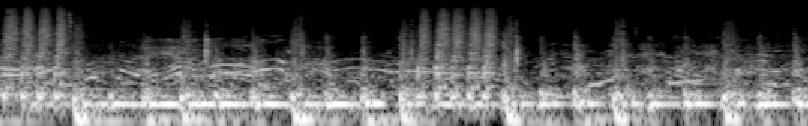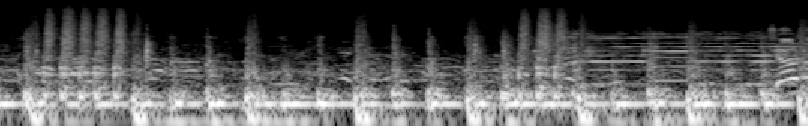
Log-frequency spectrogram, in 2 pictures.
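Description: Live band playing rock music: a drum kit with bass drum and snare hits over a steady bass line and guitar. Sustained higher notes come in near the end.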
